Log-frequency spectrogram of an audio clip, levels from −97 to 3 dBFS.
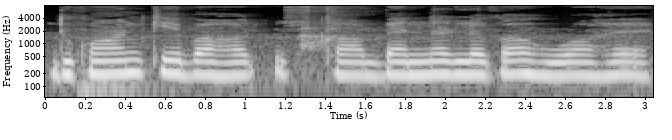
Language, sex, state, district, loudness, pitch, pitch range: Hindi, female, Punjab, Fazilka, -14 LUFS, 195 Hz, 185-200 Hz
